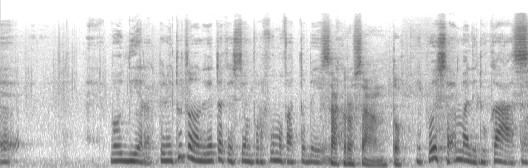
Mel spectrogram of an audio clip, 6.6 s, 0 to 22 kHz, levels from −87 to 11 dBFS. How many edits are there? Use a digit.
0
